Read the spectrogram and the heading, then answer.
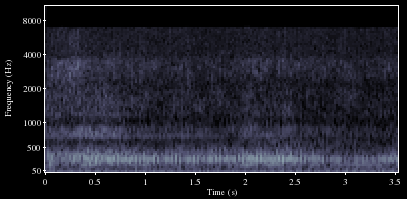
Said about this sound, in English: Hey, there's Bryce's plane now. Where? There it is. See it? Oh, yeah.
